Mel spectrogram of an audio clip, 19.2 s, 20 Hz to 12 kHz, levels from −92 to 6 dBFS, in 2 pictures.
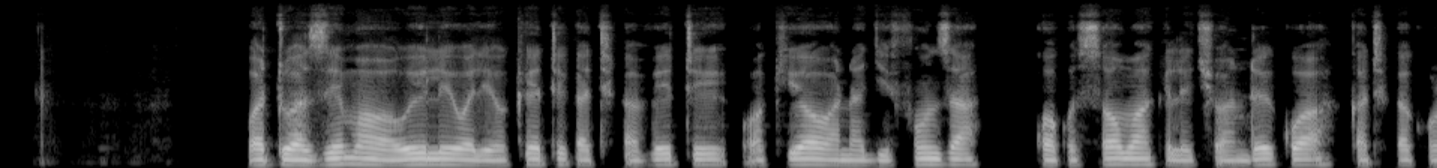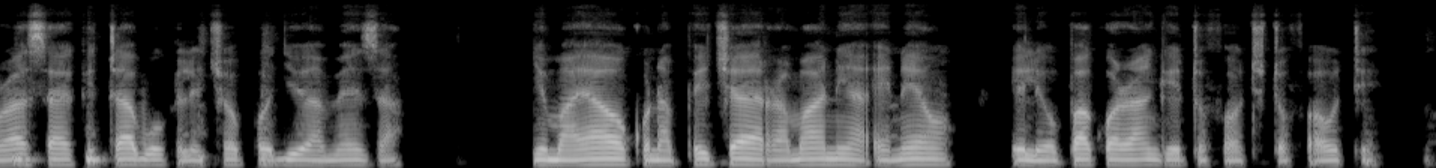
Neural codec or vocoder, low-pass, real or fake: none; 10.8 kHz; real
